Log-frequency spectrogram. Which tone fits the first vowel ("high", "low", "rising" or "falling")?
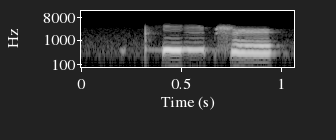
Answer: high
